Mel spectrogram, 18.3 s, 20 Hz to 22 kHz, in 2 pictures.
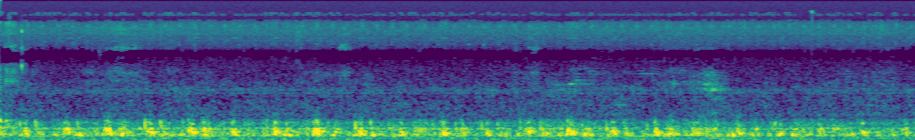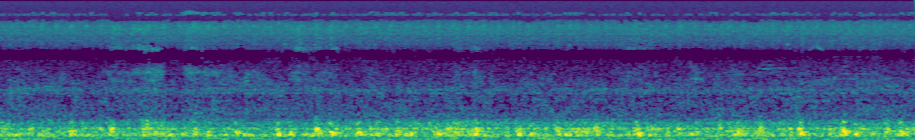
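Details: Fetal heartbeat on Doppler monitor, fast muffled rhythmic whooshing about 140 per minute with steady background noise, recorded around an emergency C-section of a first baby.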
